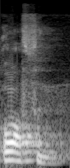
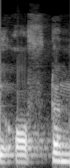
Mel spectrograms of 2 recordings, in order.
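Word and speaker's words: often: कुछ silent letters है, जैसे ऑफन, ऑफन में टी साइलेंट है। कई लोग आपको बोलेंगे कि यार आपको अंग्रेज़ी नहीं आती, ऑफ्टन कहा जाता है, ये बिल्कुल ही गलत है। आप गूगल पे सर्च करके देखिए, इट is called as ऑफन, ठीक है। एजुकेशन, ऑफन, यही करेक्ट प्रोनाउंसिएशन है।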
